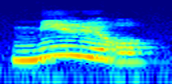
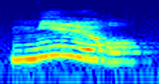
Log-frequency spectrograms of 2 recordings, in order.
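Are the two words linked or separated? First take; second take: linked; linked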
